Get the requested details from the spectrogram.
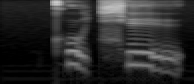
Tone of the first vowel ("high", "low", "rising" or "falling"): falling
